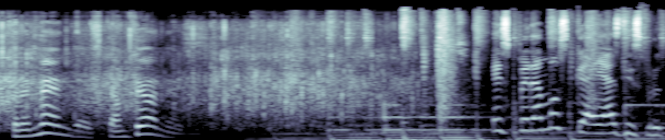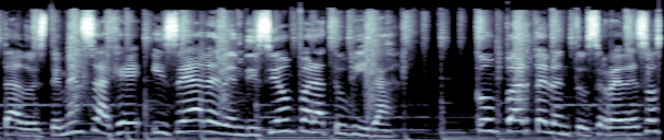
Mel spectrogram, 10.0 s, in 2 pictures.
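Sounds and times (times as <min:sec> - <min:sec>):
audience applause: 0:00.0 - 0:03.5
speech: 0:00.1 - 0:02.6, 0:03.8 - 0:09.9.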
